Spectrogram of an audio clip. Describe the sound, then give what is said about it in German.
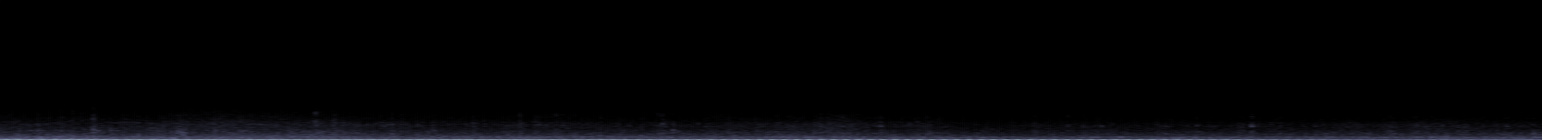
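A heavy, continuous low rumble of a wagon's heavy wheels rolling over hard ground out of a castle courtyard, with a rhythmic pulsing in the bass and scattered clatter, fading gradually as the wagon moves away. No voices. “Ich höre, wie die schweren Räder des Wagens aus dem Innenhof rollen.”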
